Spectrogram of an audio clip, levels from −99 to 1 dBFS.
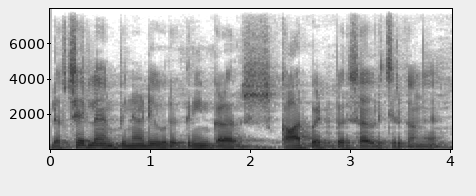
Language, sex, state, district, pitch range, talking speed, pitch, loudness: Tamil, male, Tamil Nadu, Nilgiris, 95-105 Hz, 150 wpm, 100 Hz, -19 LUFS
